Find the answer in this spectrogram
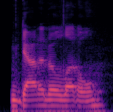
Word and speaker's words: Gatito Letal: Okay, Gatito Letal, Gadidoletl. That's how you pronounce it.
